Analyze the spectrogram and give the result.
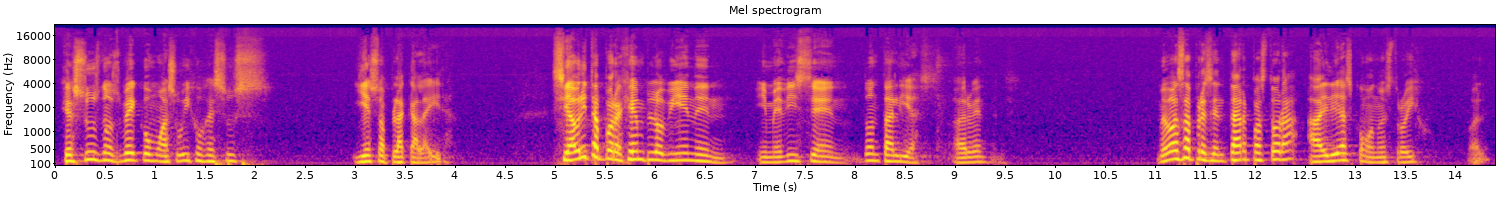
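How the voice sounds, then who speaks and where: A man with a Mexican accent preaching a sermon as pastor, animated and interactive, often checking that the congregation is following. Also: sits high, normal speed, long pauses. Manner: animated, acts out scenes for the listeners. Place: church hall. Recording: long reverb of a church hall.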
